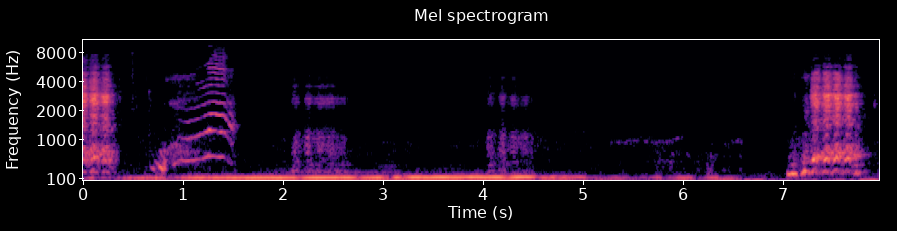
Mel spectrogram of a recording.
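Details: Domestic goat on a home farm where a first-time mother has just given birth to a male kid; a quavering, wavering bleat near the start and another short bleat at the end, with a steady low hum in between.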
